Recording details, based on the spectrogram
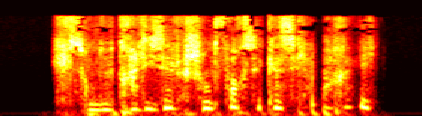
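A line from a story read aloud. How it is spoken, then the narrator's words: Murmured. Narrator (French): murmura Savi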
